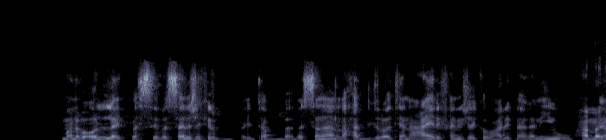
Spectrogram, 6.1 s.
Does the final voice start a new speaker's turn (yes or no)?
yes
